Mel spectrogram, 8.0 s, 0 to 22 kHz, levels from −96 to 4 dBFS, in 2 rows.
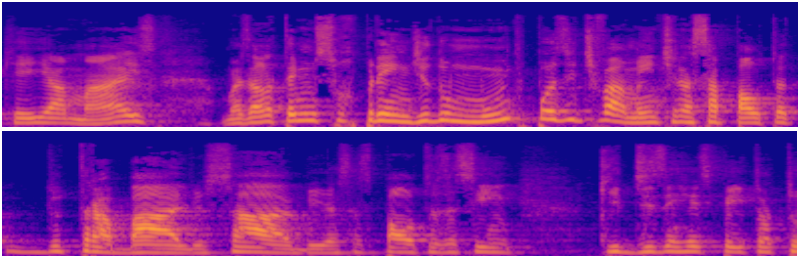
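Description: Speech, and from 4.04 s to the end the sound turns hollow and phasey: a channel delay (comb filtering). One channel arrives around 5 ms late, and when the pair is folded to mono the shared content cancels at regularly spaced frequencies, the first notch near 100 Hz and further notches about every 200 Hz above it. Unlike flanging, these notches stay fixed rather than sweeping, and unlike room reverberation there is no audible tail.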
